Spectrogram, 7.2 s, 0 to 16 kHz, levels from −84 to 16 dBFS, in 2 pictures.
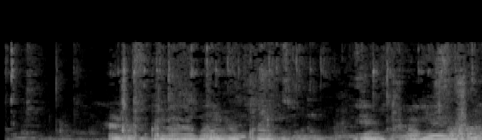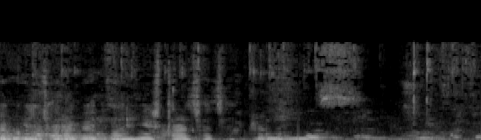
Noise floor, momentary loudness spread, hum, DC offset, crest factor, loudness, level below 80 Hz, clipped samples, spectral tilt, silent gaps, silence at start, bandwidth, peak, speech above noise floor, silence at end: -48 dBFS; 17 LU; none; under 0.1%; 18 dB; -24 LUFS; -42 dBFS; under 0.1%; -7 dB/octave; none; 0.1 s; 11.5 kHz; -6 dBFS; 25 dB; 0 s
